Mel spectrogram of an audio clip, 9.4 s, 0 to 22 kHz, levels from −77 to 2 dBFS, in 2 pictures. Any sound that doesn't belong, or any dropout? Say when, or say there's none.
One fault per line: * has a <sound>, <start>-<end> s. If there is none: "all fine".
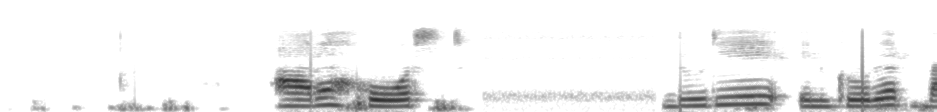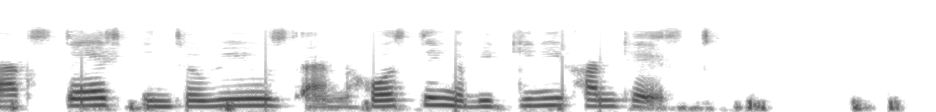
all fine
